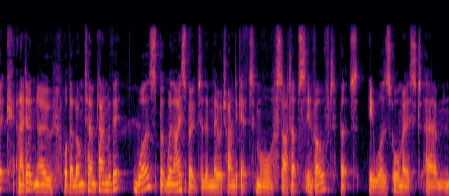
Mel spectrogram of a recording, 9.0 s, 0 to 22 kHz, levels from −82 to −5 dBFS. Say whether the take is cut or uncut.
uncut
